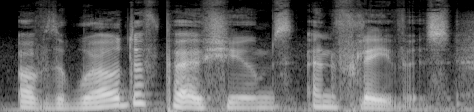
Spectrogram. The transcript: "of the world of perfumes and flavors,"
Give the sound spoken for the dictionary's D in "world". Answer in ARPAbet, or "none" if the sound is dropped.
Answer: D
